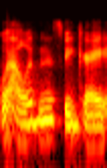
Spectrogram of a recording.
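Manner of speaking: ordinary delivery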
